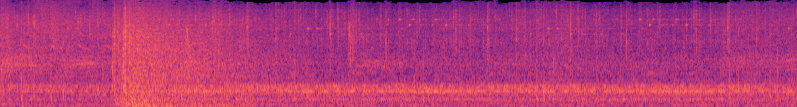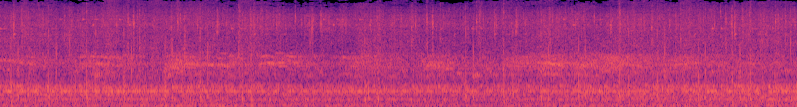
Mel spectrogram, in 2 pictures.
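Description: Armoured footsteps walk on stone.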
